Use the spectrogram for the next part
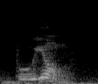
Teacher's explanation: a rising tone boo usually has a falling tone boom but when it precedes a fourth tone syllable like young it changes to a rising tone which allows for a more natural cadence in your speech so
